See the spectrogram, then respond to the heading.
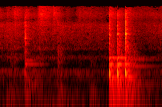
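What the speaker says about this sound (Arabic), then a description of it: "هادي يقلي البصل" Onions frying in a pan give a faint sizzle, broken by a few sharp stirring scrapes, one early and a quick cluster of three near the end.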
